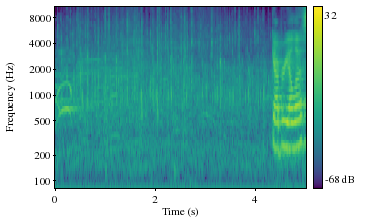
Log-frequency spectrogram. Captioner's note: audience cheering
